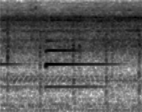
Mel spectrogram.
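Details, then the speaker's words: Hyundai Tucson at ignition-on: quick, regular light taps about three a second from under the dashboard near the steering, with a faint tone, fading after start; the AC blend door actuator is knocking and will be replaced. "Ayan mga ka o clear na. 'Yan na 'yung naririnig natin. Ang problema niyan is 'yung uh blender actuator ng aircon 'ag nag-o-on."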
